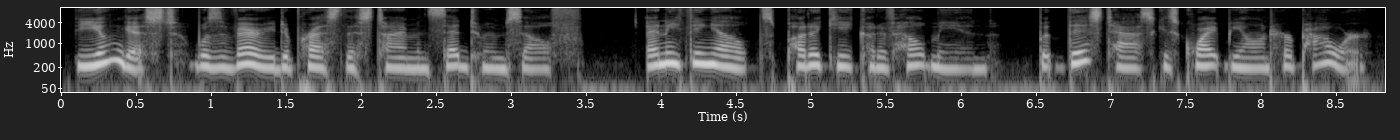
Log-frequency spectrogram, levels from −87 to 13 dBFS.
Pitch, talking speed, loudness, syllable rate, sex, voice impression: 215 Hz, 185 wpm, -19 LUFS, 5.1 syllables/s, female, very feminine, young, slightly adult-like, slightly tensed, slightly weak, bright, slightly hard, clear, fluent, very cute, intellectual, very refreshing, sincere, calm, friendly, reassuring, slightly unique, elegant, slightly wild, sweet, slightly lively, kind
